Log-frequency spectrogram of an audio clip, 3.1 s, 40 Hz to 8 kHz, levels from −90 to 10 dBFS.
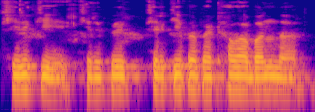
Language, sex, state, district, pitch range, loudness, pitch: Hindi, male, Bihar, Sitamarhi, 110-115 Hz, -14 LUFS, 115 Hz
